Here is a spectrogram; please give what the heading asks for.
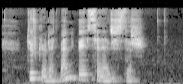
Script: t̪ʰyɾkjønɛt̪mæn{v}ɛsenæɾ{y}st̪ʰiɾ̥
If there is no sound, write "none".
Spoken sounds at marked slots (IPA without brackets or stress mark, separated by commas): v, i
